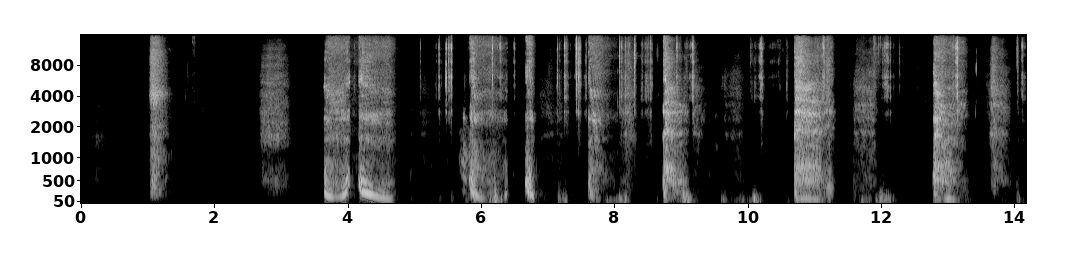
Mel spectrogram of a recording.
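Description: A man's sharp, forceful breaths and short voiced grunts, one burst about every second: the effort of decline push-ups. Near the start there are a few isolated bursts, and a louder cough-like one about four seconds in.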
